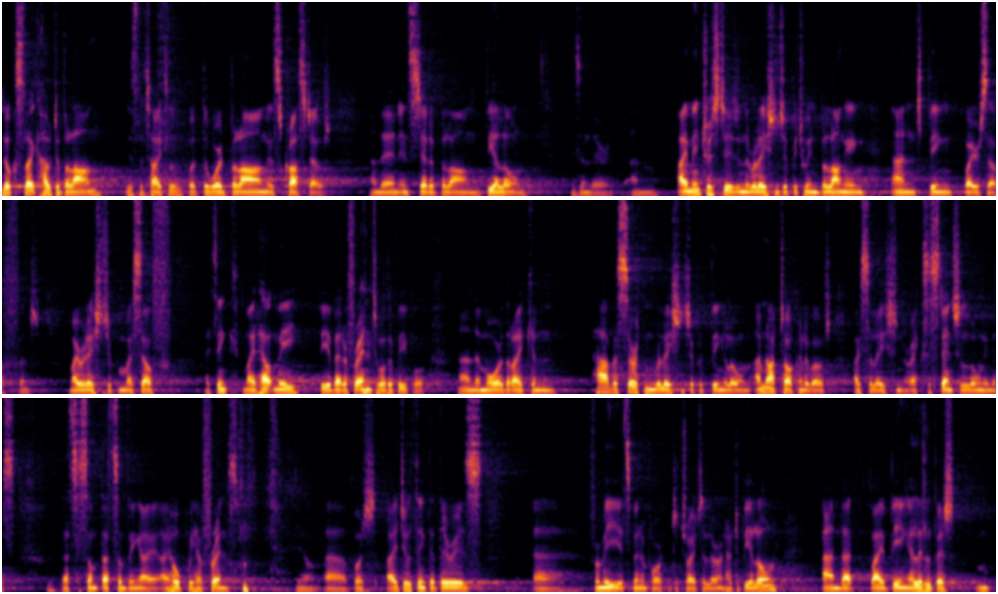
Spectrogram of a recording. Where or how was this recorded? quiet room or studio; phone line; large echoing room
large echoing room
